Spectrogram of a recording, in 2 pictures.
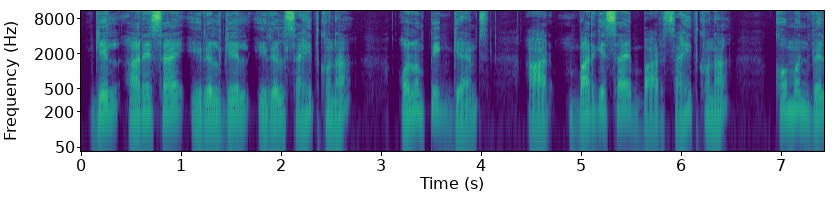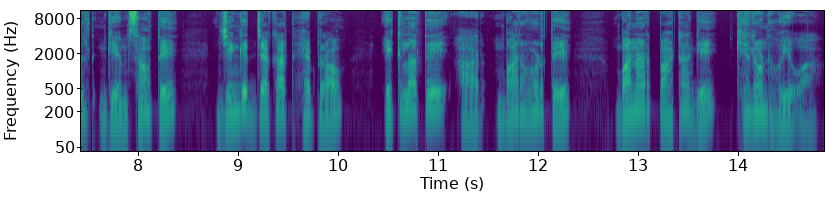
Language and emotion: Santali, neutral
